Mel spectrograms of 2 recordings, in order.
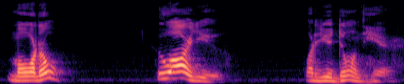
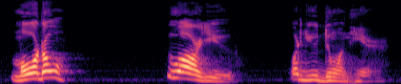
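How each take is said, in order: First: The same booming call a little less loud, loud on who are you; God's voice asking again. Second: Booming call of Mortal, loud and then fading; God's voice thundering down at the dead preacher, loud and awesome. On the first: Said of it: "I heard that voice again". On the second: The preacher retells the voice in heaven demanding who he is, booming. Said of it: "the most awesome voice I ever heard". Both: Retold or imitated.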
